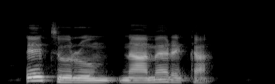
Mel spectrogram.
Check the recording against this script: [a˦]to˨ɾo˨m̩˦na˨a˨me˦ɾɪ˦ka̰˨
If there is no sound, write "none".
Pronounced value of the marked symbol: e˦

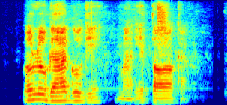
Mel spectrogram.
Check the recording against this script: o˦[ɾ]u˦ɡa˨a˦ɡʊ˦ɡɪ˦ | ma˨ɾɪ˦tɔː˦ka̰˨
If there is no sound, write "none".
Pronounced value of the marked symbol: l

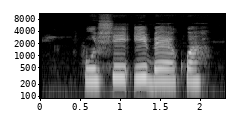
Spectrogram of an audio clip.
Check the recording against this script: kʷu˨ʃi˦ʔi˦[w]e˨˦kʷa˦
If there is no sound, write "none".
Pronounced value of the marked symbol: b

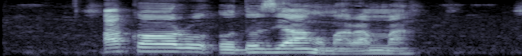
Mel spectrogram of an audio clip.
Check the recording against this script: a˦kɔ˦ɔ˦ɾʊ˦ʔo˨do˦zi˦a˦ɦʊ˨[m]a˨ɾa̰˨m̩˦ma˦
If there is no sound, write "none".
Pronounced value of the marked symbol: m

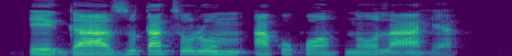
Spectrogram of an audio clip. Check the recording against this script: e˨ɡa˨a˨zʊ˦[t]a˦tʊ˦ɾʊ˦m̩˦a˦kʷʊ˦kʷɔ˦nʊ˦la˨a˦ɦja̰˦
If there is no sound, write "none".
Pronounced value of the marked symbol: t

